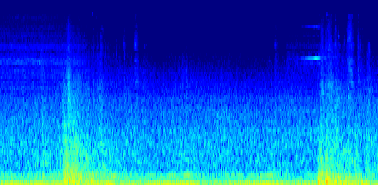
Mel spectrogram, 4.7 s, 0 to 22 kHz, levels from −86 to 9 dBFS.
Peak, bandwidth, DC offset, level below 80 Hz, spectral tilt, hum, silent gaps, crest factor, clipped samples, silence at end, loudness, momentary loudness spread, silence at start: -14 dBFS; 10.5 kHz; under 0.1%; -32 dBFS; -7 dB/octave; none; none; 16 dB; under 0.1%; 0 s; -34 LUFS; 9 LU; 0 s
